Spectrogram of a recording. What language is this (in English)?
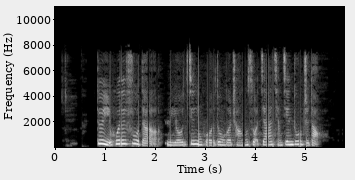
Chinese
